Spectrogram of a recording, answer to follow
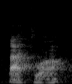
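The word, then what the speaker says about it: patois: for the initiation then i use the word pathwa so i by mistake spell it wrongly p a t i o it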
